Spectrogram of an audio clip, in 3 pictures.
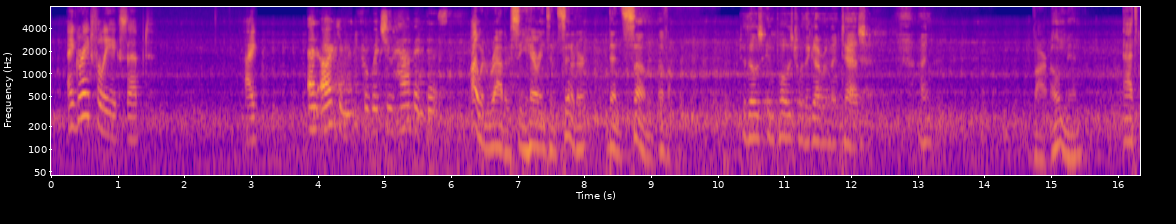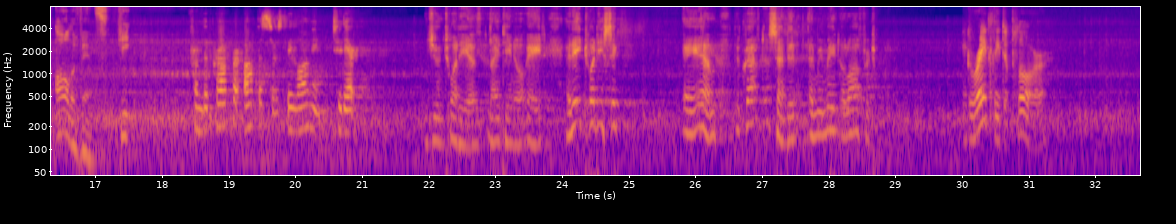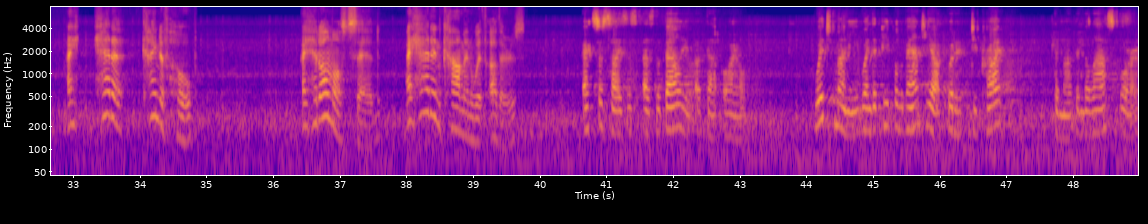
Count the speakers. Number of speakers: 4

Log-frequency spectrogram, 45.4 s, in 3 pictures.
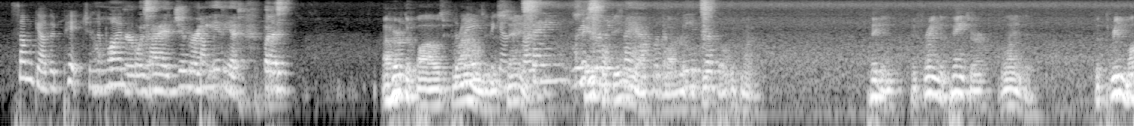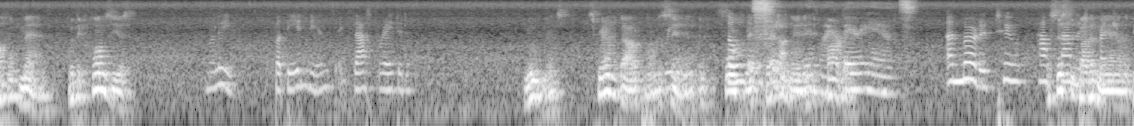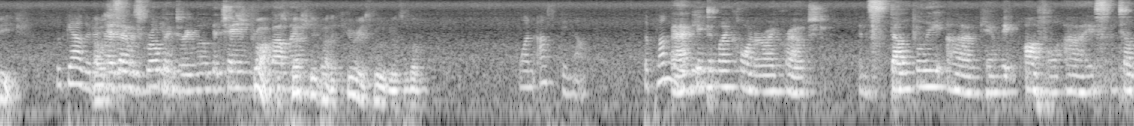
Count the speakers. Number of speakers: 3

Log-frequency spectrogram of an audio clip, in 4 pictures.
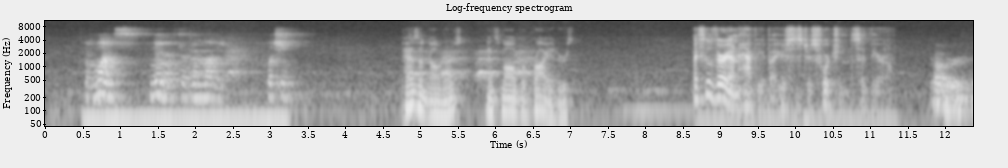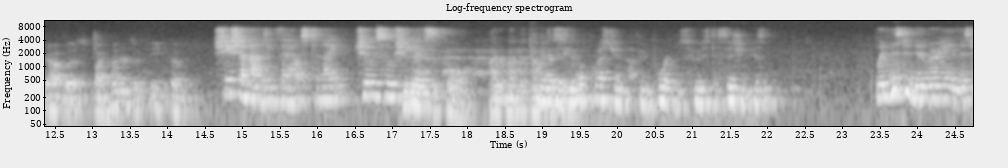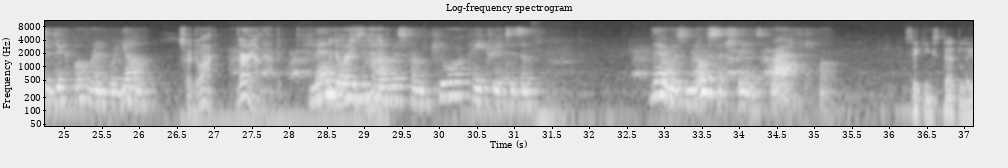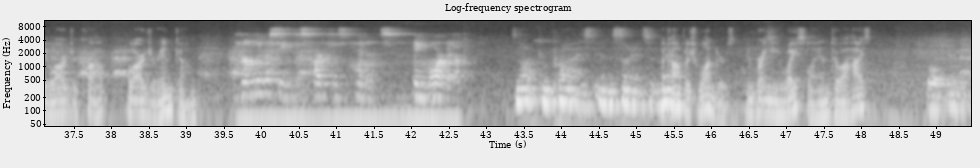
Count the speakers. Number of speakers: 8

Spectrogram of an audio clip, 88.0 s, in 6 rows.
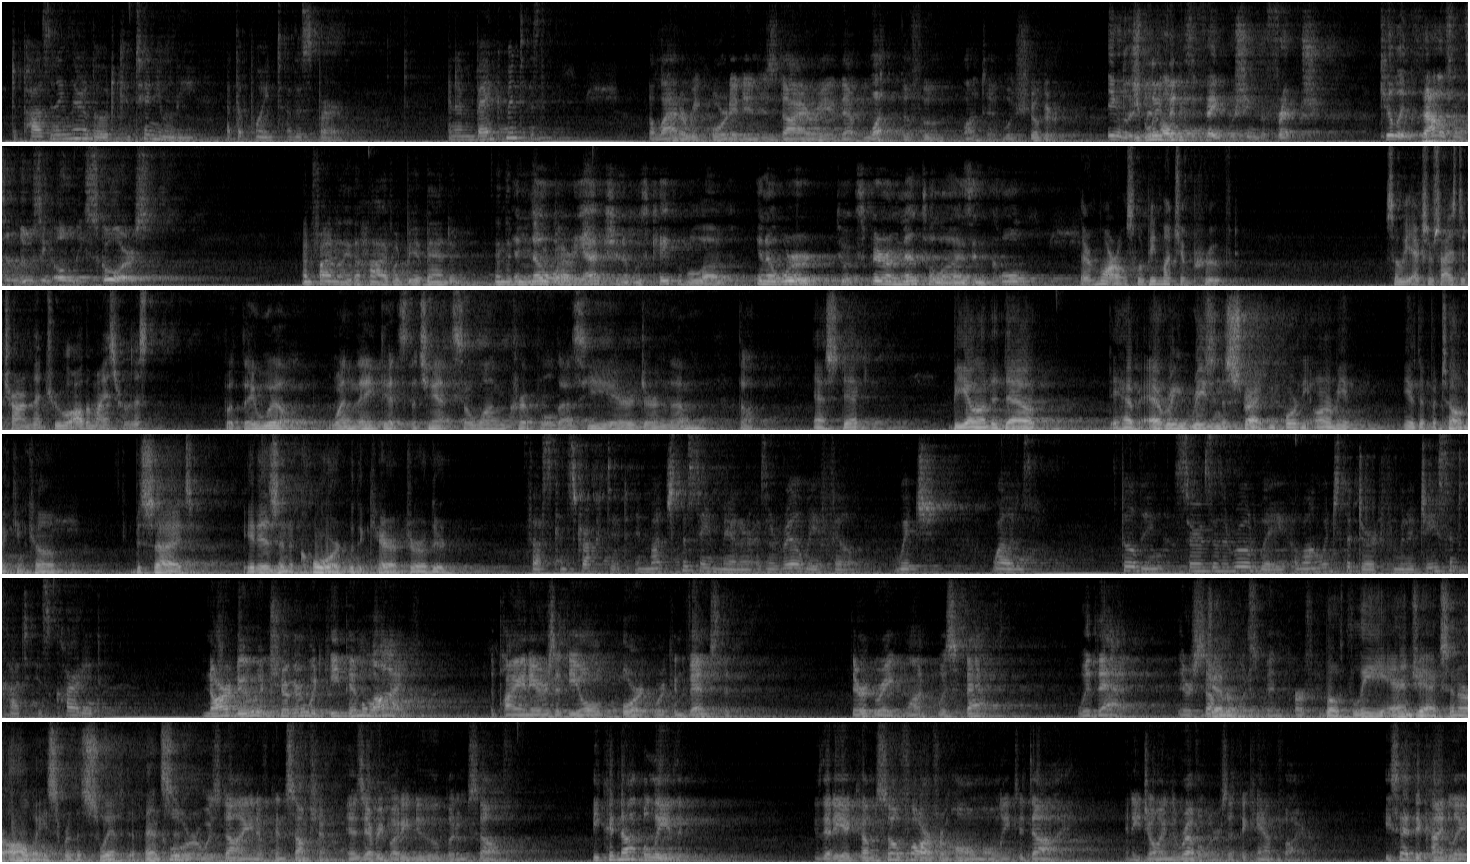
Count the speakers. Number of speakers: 8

